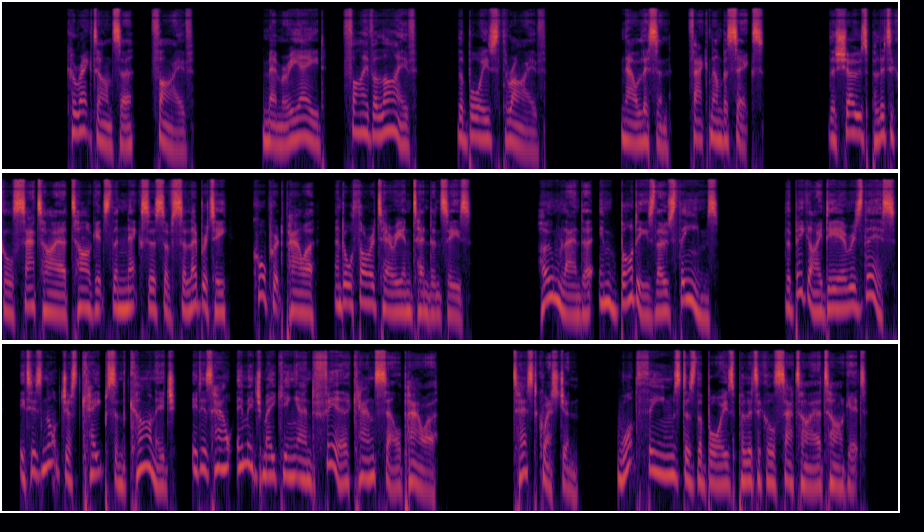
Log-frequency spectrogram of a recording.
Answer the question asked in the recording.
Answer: Correct answer. Celebrity, corporate power, and authoritarian tendencies.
